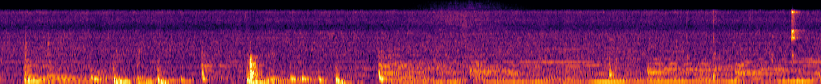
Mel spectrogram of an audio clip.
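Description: A utensil stirs honey and sugar as they melt in a pan, giving soft scraping and light sizzling with occasional knocks against the pot, close and fairly quiet.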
